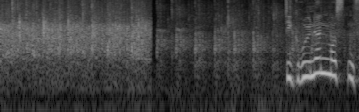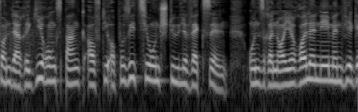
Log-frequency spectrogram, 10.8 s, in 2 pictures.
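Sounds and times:
large group applauding in a parliamentary chamber: 0:00.0 - 0:06.6
speech: 0:04.3 - 0:10.7.

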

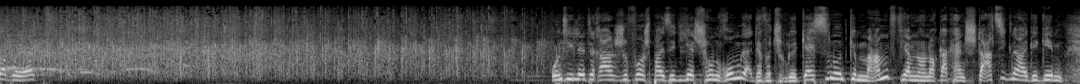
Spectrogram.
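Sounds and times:
speech: 0:00.0 - 0:00.5, 0:05.5 - 0:10.7
audience applause: 0:00.0 - 0:05.7.

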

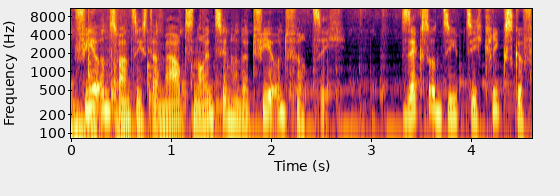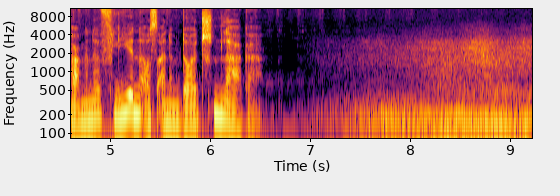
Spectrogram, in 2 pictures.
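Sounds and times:
speech: 0:00.1 - 0:02.8, 0:03.3 - 0:06.6
WWII bomber engine droning as it takes off from an airfield in southern England: 0:06.8 - 0:09.2.

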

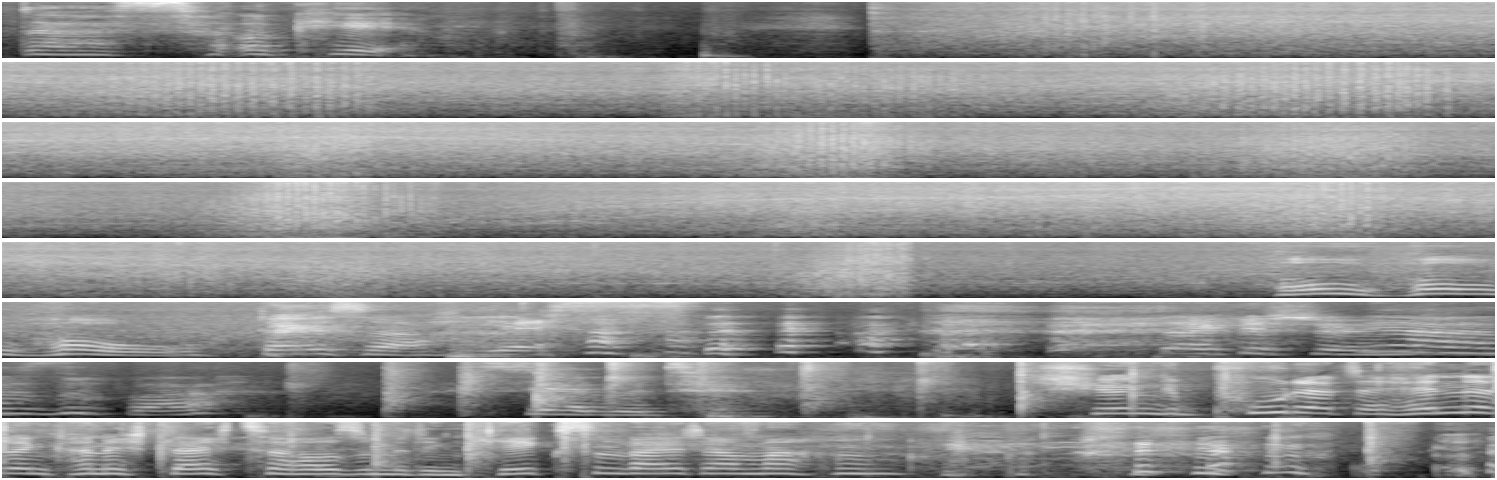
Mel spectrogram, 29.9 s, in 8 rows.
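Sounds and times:
speech: 0:00.0 - 0:01.5, 0:18.1 - 0:20.8, 0:21.6 - 0:23.2, 0:23.8 - 0:24.4, 0:25.1 - 0:29.8
wind machine rushing: 0:02.2 - 0:20.5
footsteps crunching in snow: 0:09.2 - 0:18.0
laughter: 0:19.8 - 0:21.6, 0:28.4 - 0:29.8.

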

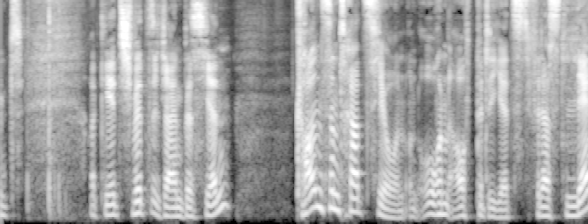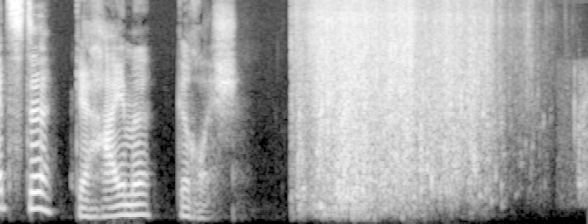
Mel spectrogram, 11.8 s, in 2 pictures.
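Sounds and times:
speech: 0:00.0 - 0:08.3
person jumping into water: 0:08.8 - 0:11.4.

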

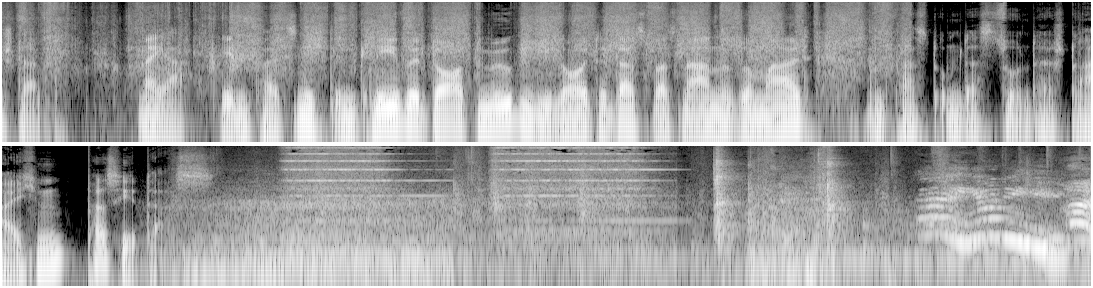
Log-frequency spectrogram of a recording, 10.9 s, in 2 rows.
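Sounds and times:
speech: 0:00.0 - 0:07.0, 0:10.2 - 0:10.8
doorbell ringing: 0:06.8 - 0:09.0.

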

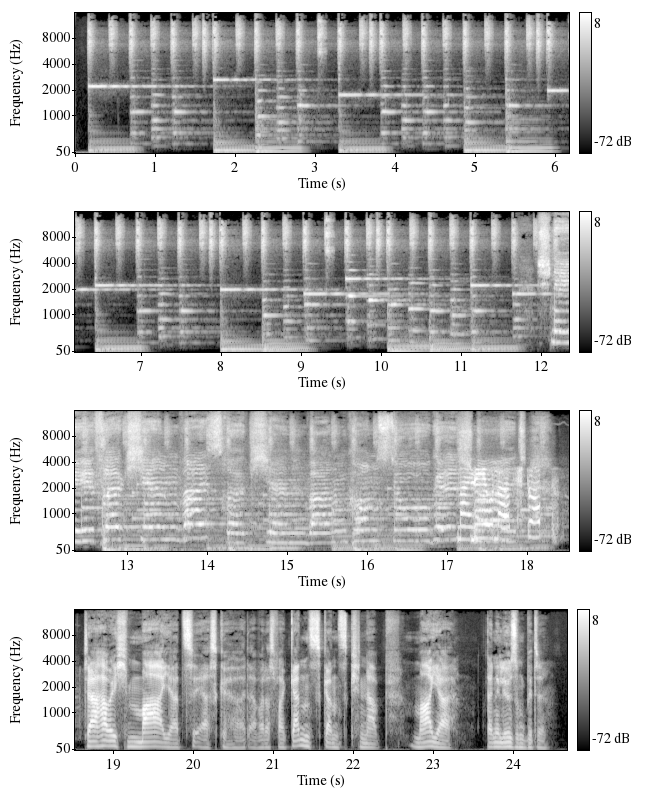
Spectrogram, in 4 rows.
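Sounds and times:
instrumental German children's winter song with bell-like melody over bass: 0:00.2 - 0:18.4
speech: 0:18.6 - 0:24.5.

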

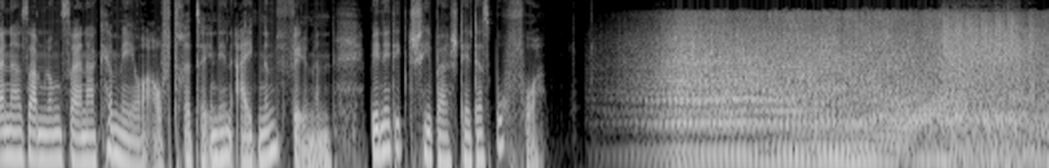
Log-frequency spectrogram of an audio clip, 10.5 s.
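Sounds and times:
speech: 0:00.0 - 0:05.5
grey-silver propeller plane flying low over an asphalt road: 0:06.0 - 0:10.4.

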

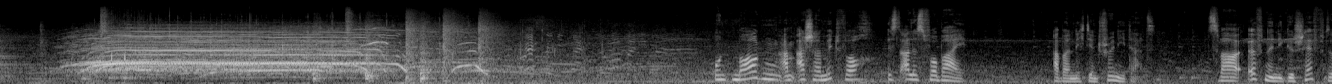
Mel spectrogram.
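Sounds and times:
enthusiastic crowd cheering at carnival: 0:00.4 - 0:07.0
speech: 0:07.3 - 0:09.8, 0:10.5 - 0:13.3.

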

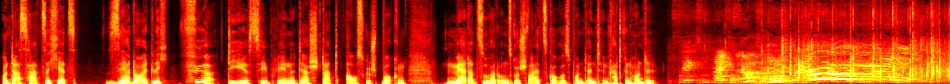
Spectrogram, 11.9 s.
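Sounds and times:
speech: 0:00.0 - 0:08.8
cheering and applause in the Basel congress centre: 0:08.9 - 0:11.8.

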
